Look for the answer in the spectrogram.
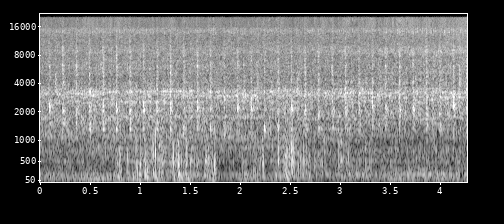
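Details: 2000 Jeep Wrangler TJ 4.0 L six-cylinder at idle: fast even tick-knock, loudest under the engine and on the water pump by screwdriver; began after breaking down and losing all coolant on a roughly 103-degree day; cause not yet found.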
